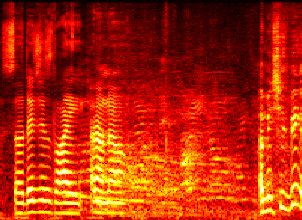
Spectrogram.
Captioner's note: audience exclaiming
